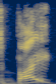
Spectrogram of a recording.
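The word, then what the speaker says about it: Bight: And yeah, it's Bite, but it's spelled like light with a B.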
